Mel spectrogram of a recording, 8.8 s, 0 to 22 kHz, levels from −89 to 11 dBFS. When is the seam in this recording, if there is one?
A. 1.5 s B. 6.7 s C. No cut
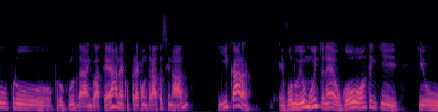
A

